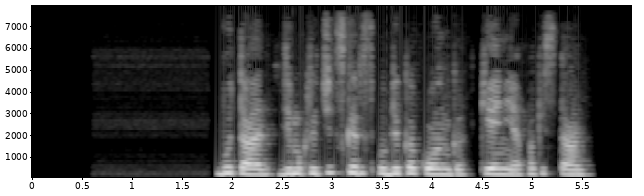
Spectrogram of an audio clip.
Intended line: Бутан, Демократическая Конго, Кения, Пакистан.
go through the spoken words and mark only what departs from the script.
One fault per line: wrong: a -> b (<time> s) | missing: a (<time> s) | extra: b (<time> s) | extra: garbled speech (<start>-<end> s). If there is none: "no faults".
extra: Республика (3.3 s)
